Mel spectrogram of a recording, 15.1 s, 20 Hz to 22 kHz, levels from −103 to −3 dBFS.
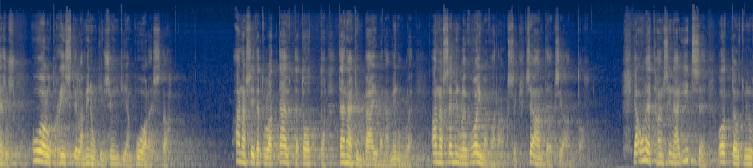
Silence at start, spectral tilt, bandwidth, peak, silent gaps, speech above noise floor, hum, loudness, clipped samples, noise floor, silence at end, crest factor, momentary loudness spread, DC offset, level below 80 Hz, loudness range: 0 s; -7 dB/octave; 15.5 kHz; -4 dBFS; none; 37 dB; none; -22 LUFS; under 0.1%; -59 dBFS; 0 s; 20 dB; 14 LU; under 0.1%; -62 dBFS; 5 LU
